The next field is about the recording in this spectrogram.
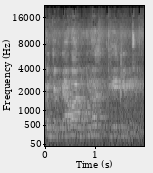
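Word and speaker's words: pterygium: इससे ये होता है, ये abnormal fold of the conjunctiva known as ट्रीजियम। ये ट्री साइलेंट है, बहुत से लोग उसको ऊपर ट्रीजियम पढ़ते हैं, पर ट्रीजियम सोने बेचने वाले ट्रीजियम।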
